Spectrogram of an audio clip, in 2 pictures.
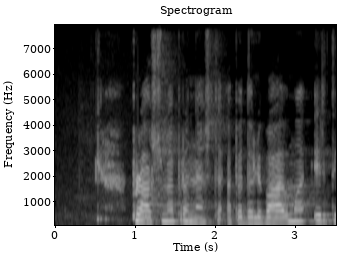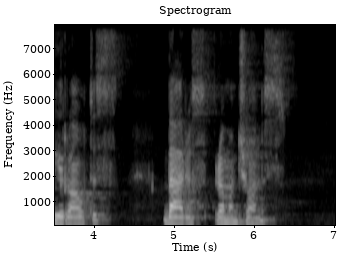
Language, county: Lithuanian, Kaunas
